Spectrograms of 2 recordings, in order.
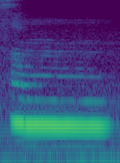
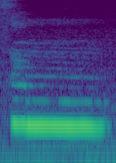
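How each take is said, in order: No difference in how they are said.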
